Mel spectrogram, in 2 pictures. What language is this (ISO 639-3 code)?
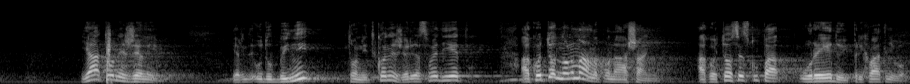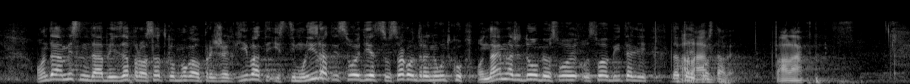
hrv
